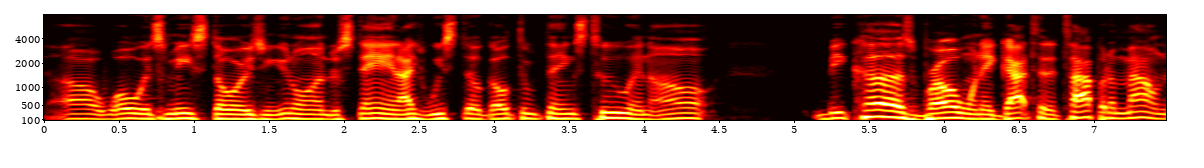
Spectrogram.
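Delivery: ordinary talk, nothing marked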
